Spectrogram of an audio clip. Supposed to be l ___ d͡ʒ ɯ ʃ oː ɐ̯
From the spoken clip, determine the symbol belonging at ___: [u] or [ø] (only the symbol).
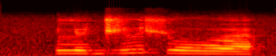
ø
